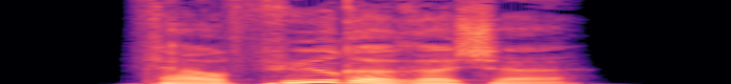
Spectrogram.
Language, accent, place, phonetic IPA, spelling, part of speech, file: German, Germany, Berlin, [fɛɐ̯ˈfyːʁəʁɪʃə], verführerische, adjective, De-verführerische.ogg
- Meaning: inflection of verführerisch: 1. strong/mixed nominative/accusative feminine singular 2. strong nominative/accusative plural 3. weak nominative all-gender singular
